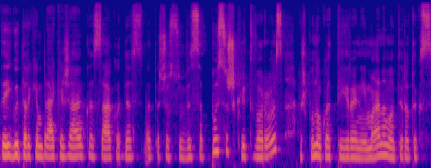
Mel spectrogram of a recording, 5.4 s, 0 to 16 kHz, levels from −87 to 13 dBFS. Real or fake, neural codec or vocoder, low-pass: fake; codec, 44.1 kHz, 7.8 kbps, DAC; 14.4 kHz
